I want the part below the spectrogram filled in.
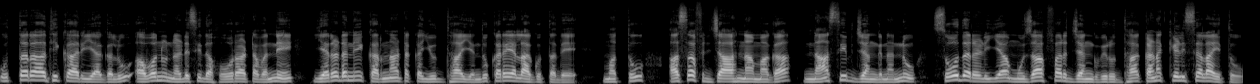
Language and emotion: Kannada, neutral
